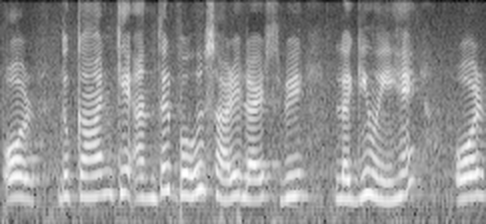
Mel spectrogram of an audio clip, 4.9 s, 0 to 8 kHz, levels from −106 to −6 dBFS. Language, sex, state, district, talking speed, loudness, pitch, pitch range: Hindi, female, Punjab, Pathankot, 150 wpm, -14 LUFS, 255 Hz, 240-270 Hz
